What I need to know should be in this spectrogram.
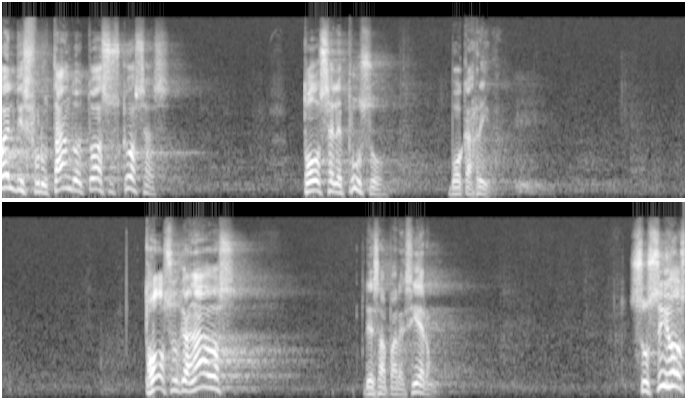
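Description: A middle-aged man speaks with animation through a microphone, in bursts with pauses, in a reverberant hall.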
